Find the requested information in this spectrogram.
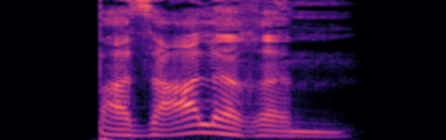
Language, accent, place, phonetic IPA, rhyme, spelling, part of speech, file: German, Germany, Berlin, [baˈzaːləʁəm], -aːləʁəm, basalerem, adjective, De-basalerem.ogg
- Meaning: strong dative masculine/neuter singular comparative degree of basal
